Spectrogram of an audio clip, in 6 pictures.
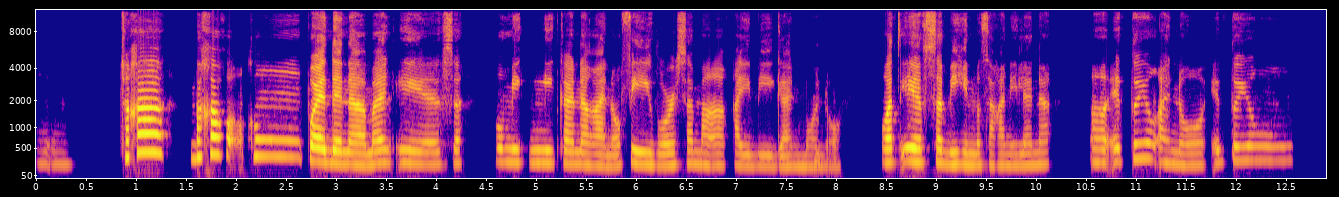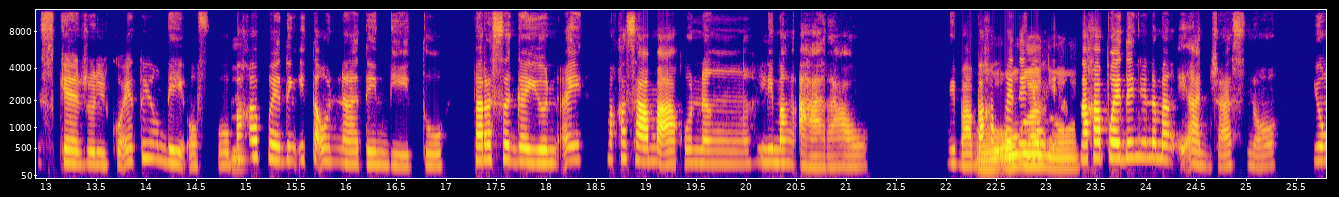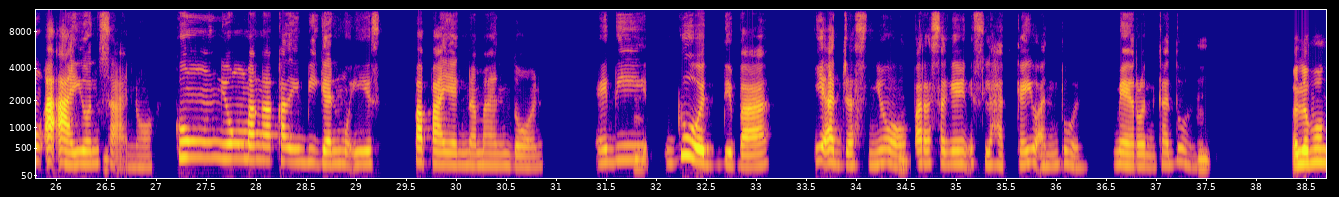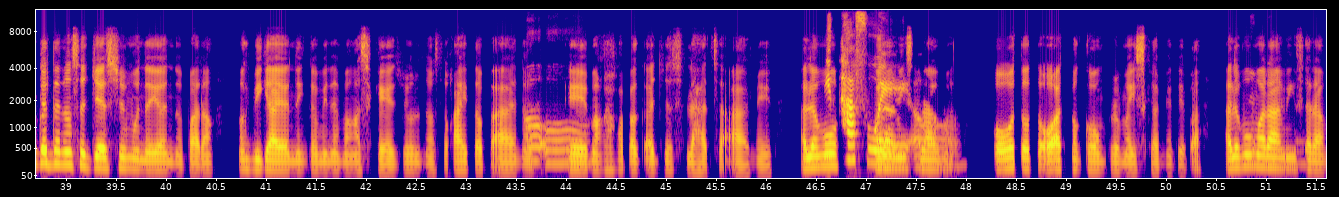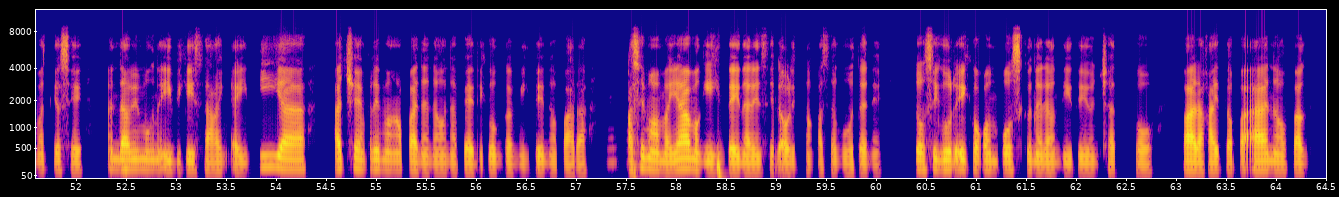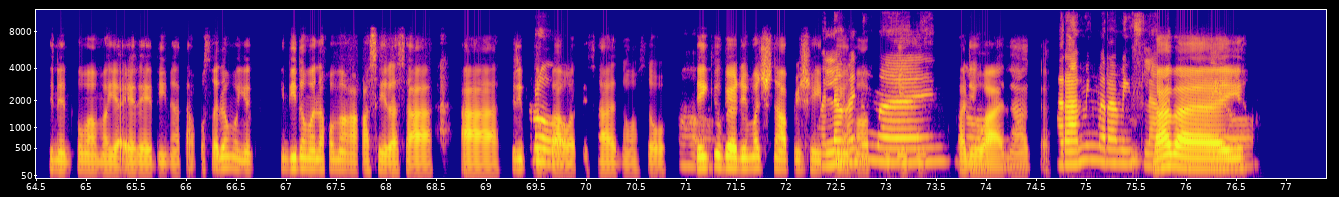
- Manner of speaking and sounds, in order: other background noise
- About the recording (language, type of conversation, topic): Filipino, advice, Paano ko dapat timbangin ang oras kumpara sa pera?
